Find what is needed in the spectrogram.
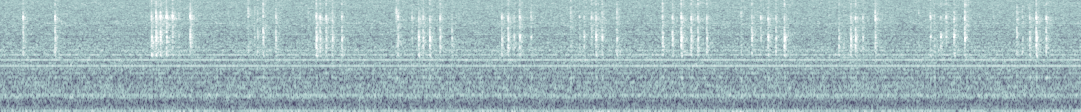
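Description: Short runs of quick, light clicks from the controls being worked to scroll a logic analyzer's waveform display forward, over a steady electrical hum with a faint constant whine.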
